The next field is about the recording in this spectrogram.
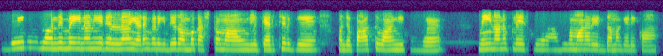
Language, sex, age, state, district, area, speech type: Tamil, female, 18-30, Tamil Nadu, Vellore, urban, conversation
